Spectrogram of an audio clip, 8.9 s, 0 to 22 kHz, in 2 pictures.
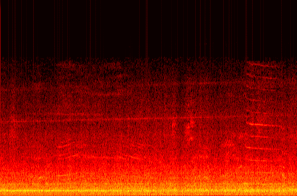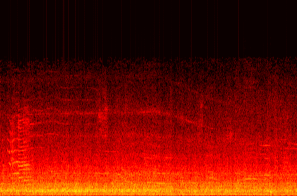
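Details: Howling noise while driving on a Volvo B9TL East Lancs Olympus bus (YJ57 BEO) in service, filmed February 2014: a steady mid-pitched howl over running and road noise holds its pitch throughout, source not pinned down.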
